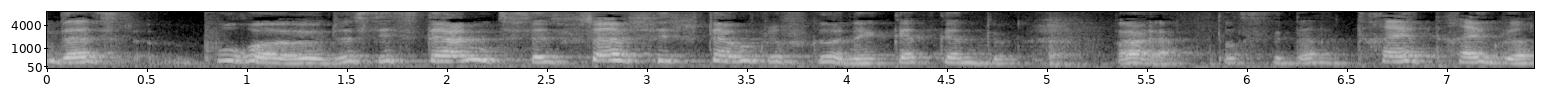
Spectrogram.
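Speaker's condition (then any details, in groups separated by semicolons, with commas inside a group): Multiple sclerosis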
